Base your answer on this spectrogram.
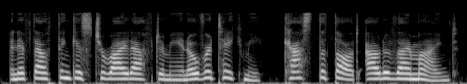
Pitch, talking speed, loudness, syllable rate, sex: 250 Hz, 230 wpm, -15 LUFS, 5.4 syllables/s, female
